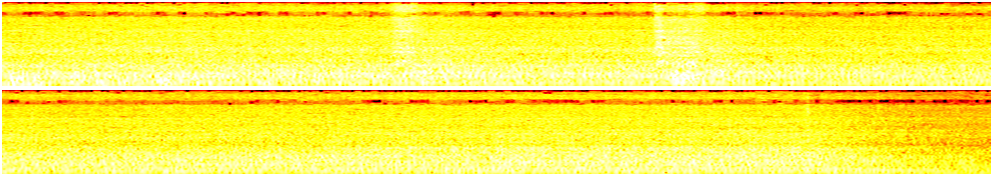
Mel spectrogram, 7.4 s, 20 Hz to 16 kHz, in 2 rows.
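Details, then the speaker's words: 1980 Mercury Zephyr, first cold start after fresh carburetor rebuild: steady fairly high-pitched fast idle easing down at the end; idle-up working but set high, may need adjusting. "Idle that sucker down. the high idle on that sucker. Might had to adjust that a little bit."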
